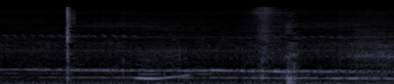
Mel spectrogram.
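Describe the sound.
A wolf howling: a faint, drawn-out, low howl holding a steady pitch with a brief upward bend partway through, and a couple of sharp clicks.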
